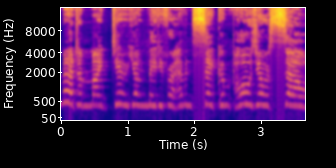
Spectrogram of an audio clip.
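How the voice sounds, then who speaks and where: A woman shouts in a shaky, put-on character voice, extremely high in pitch yet monotone and flat. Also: moderate pace. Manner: trembling scream, pleading.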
